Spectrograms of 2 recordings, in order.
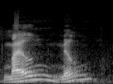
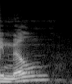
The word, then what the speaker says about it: Milne: Milne. A. Milne.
